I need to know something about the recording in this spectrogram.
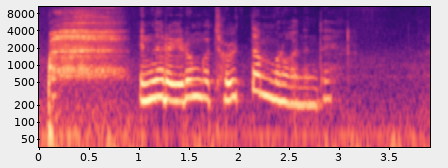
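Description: A young woman speaks playfully up close.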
